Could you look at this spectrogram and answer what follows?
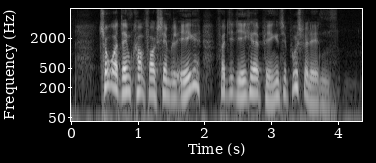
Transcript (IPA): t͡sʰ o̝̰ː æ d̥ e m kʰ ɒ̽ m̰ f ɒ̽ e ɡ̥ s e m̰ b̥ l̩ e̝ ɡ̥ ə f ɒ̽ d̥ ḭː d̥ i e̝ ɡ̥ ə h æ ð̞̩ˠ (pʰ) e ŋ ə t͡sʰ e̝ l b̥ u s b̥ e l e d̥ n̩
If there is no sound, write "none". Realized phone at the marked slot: pʰ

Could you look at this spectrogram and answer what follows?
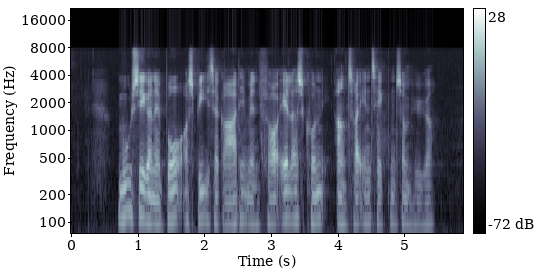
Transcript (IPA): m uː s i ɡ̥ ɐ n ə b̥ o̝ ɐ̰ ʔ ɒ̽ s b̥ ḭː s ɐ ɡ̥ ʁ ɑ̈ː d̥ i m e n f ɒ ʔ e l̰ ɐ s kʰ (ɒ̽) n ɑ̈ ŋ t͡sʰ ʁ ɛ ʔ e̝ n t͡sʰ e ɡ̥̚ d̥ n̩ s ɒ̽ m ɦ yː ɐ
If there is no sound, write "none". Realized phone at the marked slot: ɔ̽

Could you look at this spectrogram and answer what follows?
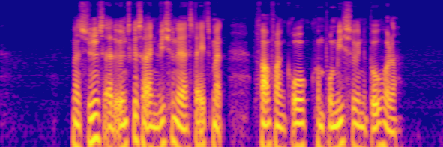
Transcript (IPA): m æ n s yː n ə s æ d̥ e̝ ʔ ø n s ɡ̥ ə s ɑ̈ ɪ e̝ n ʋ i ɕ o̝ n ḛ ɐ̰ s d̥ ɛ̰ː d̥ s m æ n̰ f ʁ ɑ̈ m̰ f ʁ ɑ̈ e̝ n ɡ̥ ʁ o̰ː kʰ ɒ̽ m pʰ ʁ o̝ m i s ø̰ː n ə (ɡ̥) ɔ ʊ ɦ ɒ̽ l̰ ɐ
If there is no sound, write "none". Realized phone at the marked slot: b̥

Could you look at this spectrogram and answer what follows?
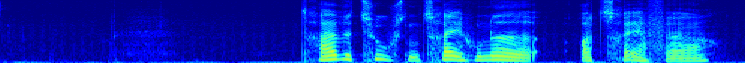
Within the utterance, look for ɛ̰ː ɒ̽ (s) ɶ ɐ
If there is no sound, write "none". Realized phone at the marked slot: f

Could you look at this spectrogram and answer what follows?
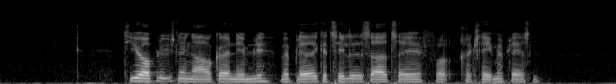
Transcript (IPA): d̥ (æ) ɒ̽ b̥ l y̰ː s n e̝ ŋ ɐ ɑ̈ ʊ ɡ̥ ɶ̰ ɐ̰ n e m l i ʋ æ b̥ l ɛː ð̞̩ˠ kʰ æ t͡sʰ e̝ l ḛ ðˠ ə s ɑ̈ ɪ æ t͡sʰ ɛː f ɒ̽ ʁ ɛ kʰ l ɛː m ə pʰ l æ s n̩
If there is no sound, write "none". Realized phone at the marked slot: i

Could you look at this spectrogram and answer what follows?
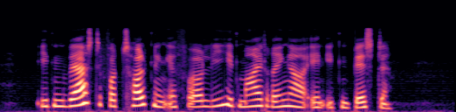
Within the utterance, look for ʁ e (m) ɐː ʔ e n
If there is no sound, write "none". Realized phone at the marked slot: ŋ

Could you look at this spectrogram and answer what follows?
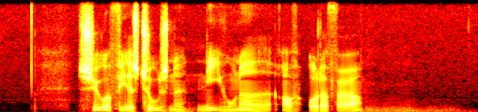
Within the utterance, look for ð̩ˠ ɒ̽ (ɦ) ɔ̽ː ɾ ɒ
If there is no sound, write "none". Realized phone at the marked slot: none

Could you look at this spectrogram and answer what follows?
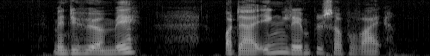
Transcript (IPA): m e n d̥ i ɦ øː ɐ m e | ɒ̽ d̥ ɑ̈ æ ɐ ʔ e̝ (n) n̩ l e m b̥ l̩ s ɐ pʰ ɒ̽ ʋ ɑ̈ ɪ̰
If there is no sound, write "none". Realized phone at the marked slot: ŋ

